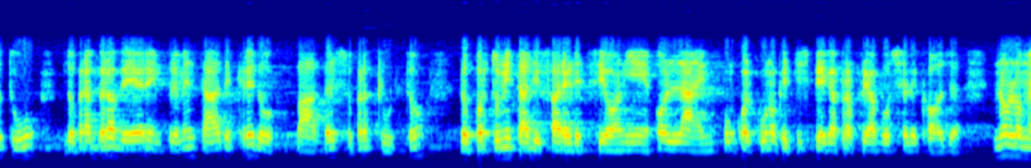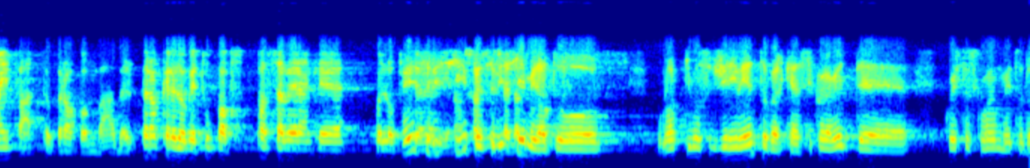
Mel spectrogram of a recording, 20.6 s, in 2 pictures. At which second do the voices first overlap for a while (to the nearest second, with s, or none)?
14 s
